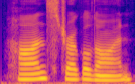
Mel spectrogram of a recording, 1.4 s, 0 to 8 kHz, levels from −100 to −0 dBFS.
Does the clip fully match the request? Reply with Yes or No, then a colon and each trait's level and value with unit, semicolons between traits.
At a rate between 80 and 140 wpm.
Yes: slow, 135 wpm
